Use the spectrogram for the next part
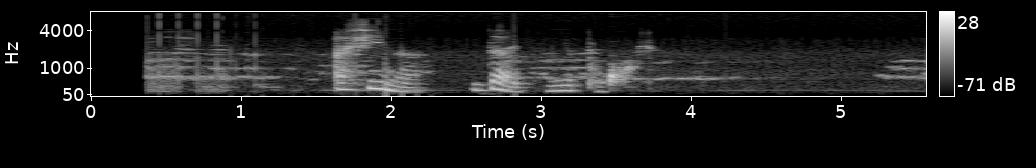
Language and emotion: Russian, neutral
